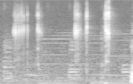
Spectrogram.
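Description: Several short, faint scratchy rustles and ticks from fingers handling and turning the knob of a small plastic throttle-signal unit.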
